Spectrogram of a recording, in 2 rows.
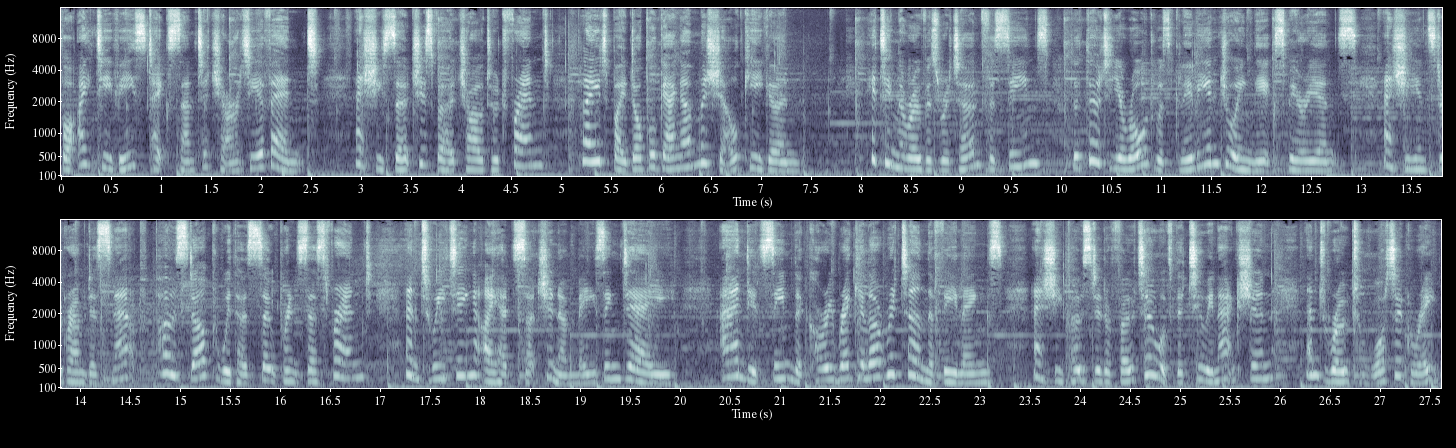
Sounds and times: Speech: 0.0 - 7.4, 8.1 - 27.6
Music: 0.0 - 27.6.

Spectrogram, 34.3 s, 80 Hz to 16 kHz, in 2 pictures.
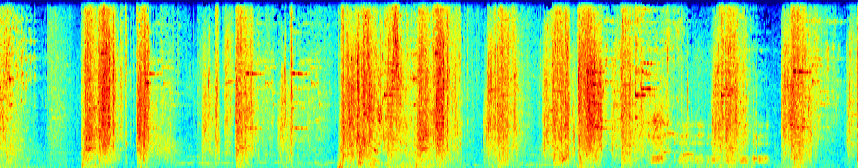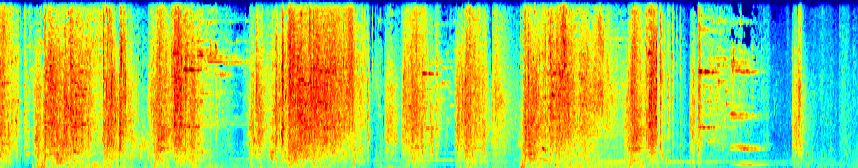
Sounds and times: Music: 0.0 - 34.3
Outside, rural or natural: 0.0 - 34.3
Shatter: 1.6 - 13.4, 15.6 - 31.9.

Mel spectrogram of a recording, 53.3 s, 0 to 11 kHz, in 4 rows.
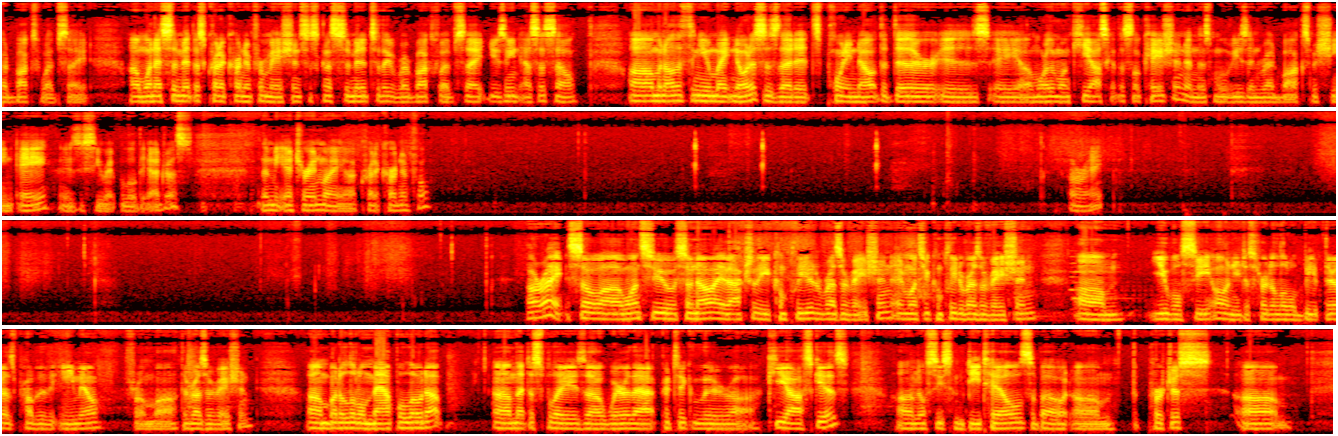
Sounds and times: Speech: 0.0 - 15.3, 15.9 - 17.7, 24.0 - 24.5, 31.9 - 53.0
Inside, small room: 0.0 - 53.3.

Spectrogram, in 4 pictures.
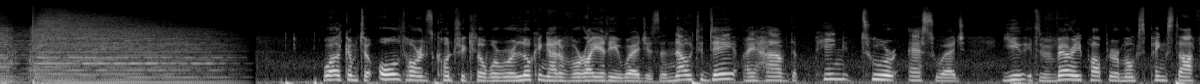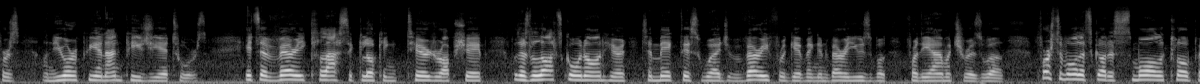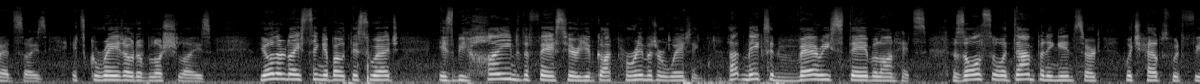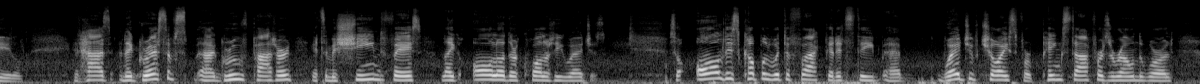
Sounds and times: Speech: 3.2 - 42.1, 42.7 - 47.8.

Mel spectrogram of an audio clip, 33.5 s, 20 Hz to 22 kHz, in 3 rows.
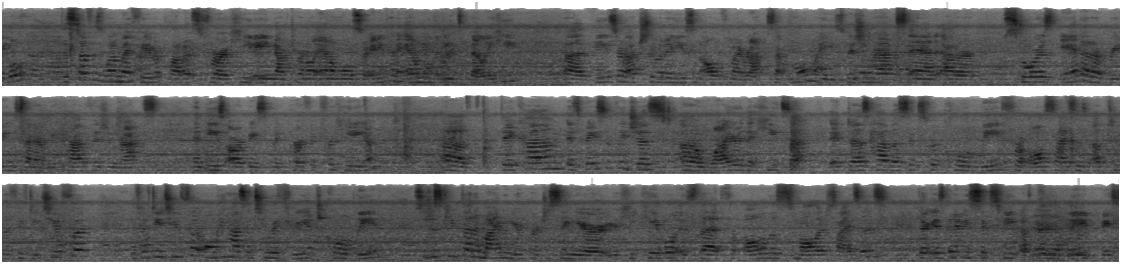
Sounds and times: Speech: 0.0 - 15.0, 15.6 - 33.5.

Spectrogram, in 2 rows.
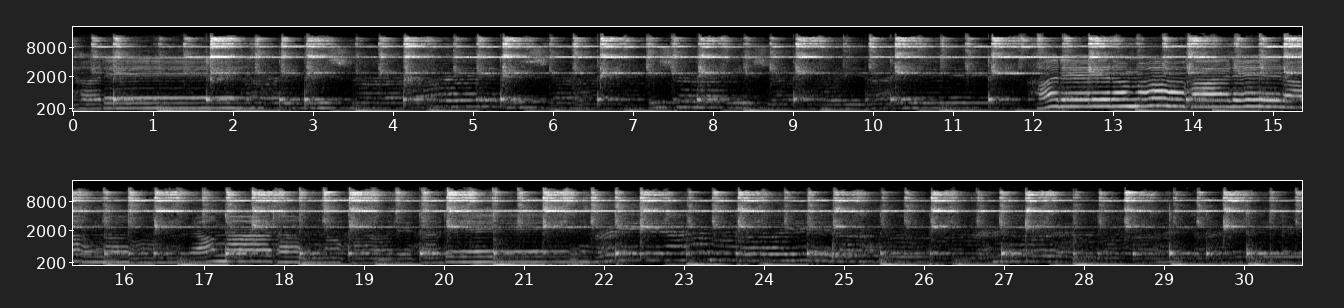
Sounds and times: Mantra: 0.0 - 30.7.

